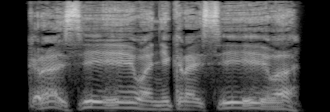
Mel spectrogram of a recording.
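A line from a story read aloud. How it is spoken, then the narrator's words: Snort. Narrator (Russian): фыркнул Александр Григорьевич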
